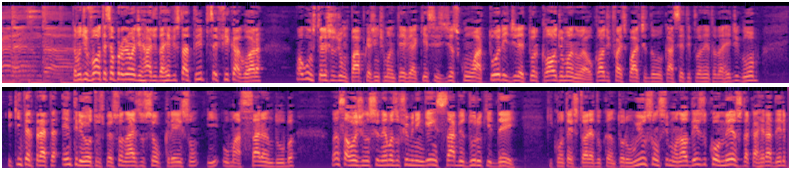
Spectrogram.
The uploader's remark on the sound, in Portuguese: a participação por telefone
